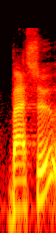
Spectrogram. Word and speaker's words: Basu: Basu. Is that how you pronounce it?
